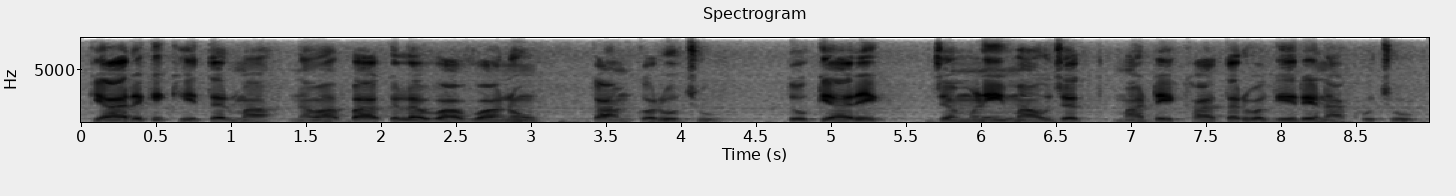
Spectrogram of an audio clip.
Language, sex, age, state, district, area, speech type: Gujarati, male, 18-30, Gujarat, Kheda, rural, spontaneous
